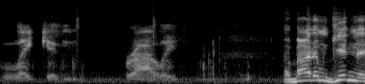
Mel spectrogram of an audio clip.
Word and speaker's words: Laken Riley: So, what do you think about the president saying Lincoln Riley and not Laken Riley? About him getting the name wrong?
